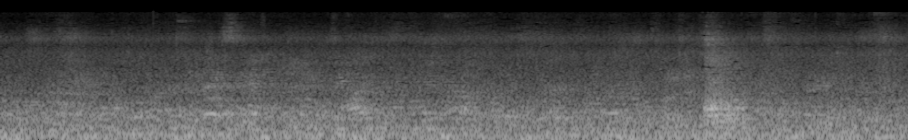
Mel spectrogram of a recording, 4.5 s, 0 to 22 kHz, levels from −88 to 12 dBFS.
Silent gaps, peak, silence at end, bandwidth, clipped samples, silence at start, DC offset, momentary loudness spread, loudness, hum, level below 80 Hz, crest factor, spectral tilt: none; -8 dBFS; 0 s; 16 kHz; under 0.1%; 0 s; under 0.1%; 6 LU; -27 LUFS; none; -34 dBFS; 18 dB; -5.5 dB/octave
